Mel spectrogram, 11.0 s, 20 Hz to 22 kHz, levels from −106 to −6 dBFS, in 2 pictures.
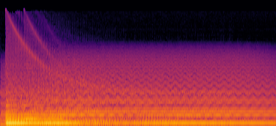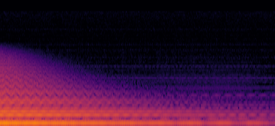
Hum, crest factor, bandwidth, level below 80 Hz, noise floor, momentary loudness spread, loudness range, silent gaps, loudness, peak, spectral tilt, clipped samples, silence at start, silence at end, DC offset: none; 18 dB; 10.5 kHz; -44 dBFS; -58 dBFS; 22 LU; 20 LU; none; -31 LUFS; -14 dBFS; -8 dB/octave; under 0.1%; 0 s; 0.9 s; under 0.1%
